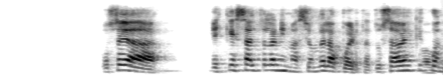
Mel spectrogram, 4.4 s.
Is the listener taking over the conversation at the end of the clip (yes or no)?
no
